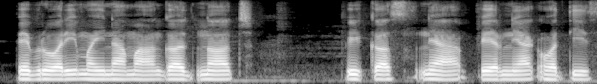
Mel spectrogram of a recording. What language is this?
Marathi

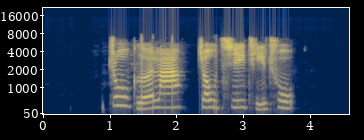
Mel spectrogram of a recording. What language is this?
Chinese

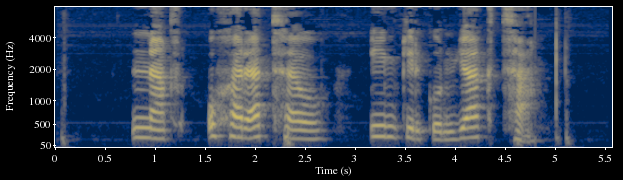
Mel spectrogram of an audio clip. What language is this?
Jaqaru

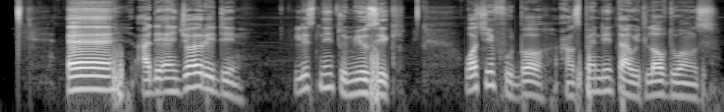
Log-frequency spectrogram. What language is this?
Nigerian Pidgin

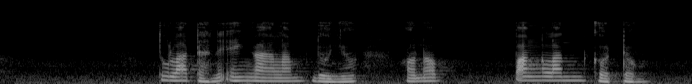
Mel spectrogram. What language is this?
Javanese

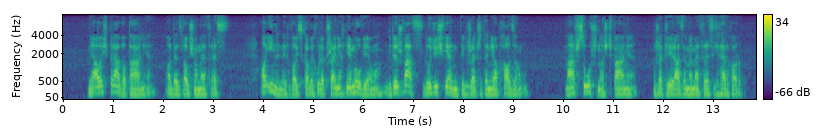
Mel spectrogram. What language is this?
Polish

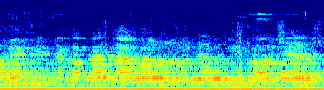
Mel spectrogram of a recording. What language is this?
Hebrew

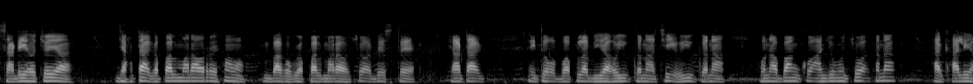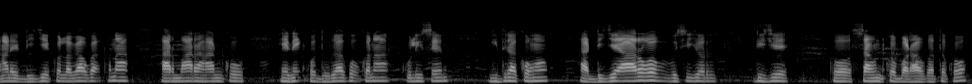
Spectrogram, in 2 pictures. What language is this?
Santali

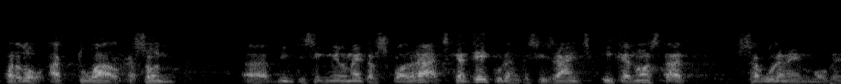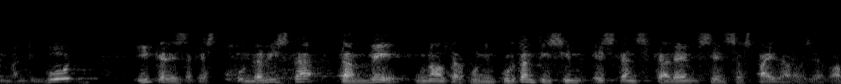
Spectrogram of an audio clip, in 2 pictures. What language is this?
Catalan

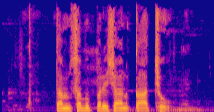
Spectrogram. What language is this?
Goaria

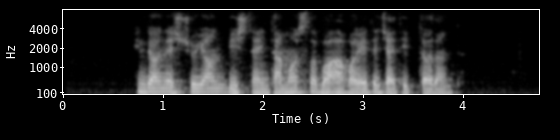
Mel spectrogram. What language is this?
Persian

